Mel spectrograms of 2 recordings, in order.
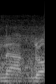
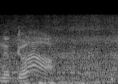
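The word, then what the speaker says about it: Negrão: And the pronunciation, really, of Alexandrino Nagro, I'm told from my Brazilian friends, is more like Negra.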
